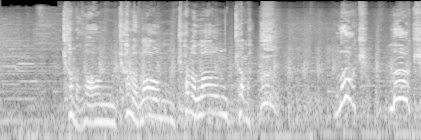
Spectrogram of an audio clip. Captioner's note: gasp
